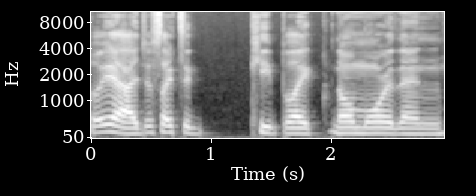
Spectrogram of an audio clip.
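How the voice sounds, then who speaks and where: A man's fairly high, monotone, flat voice at a moderate pace, on a very clean recording with a silent background. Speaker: beat producer. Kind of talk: tutorial. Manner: casual.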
